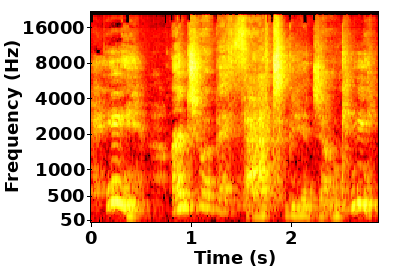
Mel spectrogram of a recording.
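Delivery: most pleasant, uppy sing-song tone. Retelling a wardrobe woman's remark during a fitting: imitating a pleasant upbeat tone. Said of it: "in the most pleasant, uppy tone".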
